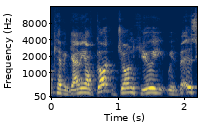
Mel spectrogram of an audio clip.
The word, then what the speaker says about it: Huey: I've got John Huey with me. Is Huey the right pronunciation there, John?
